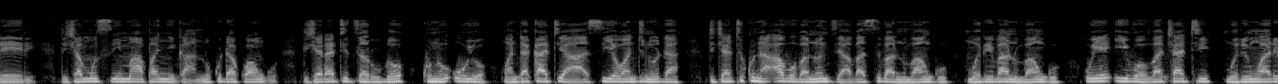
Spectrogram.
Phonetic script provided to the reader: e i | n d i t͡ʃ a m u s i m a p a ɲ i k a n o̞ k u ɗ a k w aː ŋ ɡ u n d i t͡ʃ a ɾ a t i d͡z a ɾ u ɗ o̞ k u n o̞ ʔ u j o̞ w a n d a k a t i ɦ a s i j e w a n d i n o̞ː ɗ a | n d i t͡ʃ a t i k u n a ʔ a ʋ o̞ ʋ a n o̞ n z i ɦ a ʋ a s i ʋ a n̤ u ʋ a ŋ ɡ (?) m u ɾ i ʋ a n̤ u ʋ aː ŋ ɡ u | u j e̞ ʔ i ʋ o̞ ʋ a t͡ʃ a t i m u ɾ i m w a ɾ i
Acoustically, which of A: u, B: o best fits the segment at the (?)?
A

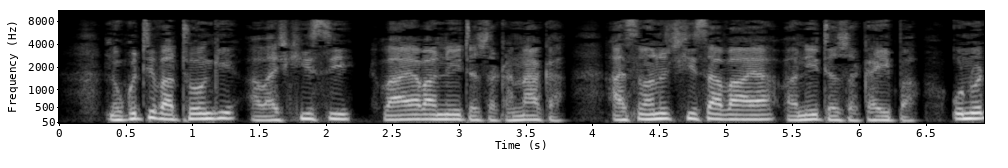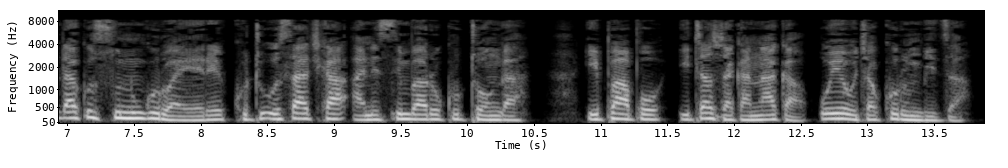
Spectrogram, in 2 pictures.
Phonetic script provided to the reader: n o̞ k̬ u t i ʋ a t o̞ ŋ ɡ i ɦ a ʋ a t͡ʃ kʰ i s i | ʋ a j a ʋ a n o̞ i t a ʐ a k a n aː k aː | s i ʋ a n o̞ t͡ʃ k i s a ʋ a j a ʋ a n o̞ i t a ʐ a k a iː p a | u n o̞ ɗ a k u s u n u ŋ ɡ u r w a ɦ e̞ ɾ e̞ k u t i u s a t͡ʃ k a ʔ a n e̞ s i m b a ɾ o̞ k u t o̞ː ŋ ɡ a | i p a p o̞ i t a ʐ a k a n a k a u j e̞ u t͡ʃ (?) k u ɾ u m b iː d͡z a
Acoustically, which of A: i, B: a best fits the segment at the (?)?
B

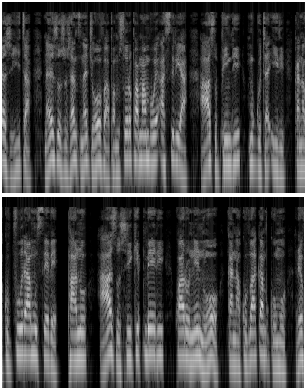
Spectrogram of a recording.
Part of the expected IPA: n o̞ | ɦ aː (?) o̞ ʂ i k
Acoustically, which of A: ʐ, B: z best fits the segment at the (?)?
B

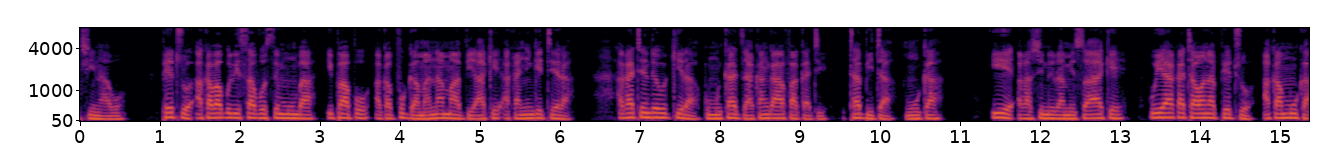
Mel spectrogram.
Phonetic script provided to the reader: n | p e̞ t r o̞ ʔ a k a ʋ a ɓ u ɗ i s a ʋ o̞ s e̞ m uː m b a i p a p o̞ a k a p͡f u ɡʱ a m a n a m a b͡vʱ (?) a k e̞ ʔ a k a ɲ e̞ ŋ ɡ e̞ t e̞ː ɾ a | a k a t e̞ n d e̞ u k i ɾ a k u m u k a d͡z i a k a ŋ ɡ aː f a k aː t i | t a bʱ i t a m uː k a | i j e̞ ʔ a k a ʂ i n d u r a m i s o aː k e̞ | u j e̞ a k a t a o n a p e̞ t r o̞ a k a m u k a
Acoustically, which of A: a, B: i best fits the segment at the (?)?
B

